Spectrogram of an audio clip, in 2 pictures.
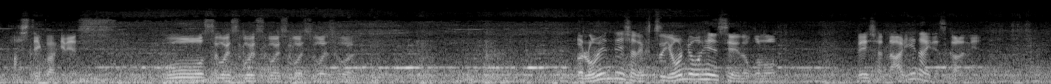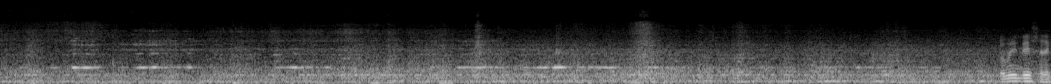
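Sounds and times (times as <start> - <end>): electric train running: 0.0 - 21.0.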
